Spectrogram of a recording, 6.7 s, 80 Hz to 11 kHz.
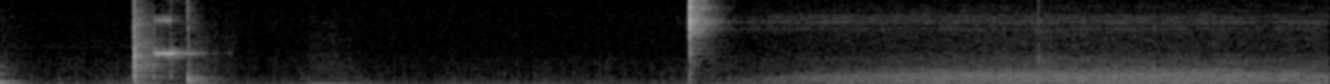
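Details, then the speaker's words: Epson projector converted to LED with added 2-channel relay (10A 250V) switching LED driver and lamp-present signal: at power on, a sharp click of both relays tripping together, then cooling fan spins to steady hiss; normal relay operation. "so let me switch it on and you will uh heard the sound of trip of the both relay at the same time"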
